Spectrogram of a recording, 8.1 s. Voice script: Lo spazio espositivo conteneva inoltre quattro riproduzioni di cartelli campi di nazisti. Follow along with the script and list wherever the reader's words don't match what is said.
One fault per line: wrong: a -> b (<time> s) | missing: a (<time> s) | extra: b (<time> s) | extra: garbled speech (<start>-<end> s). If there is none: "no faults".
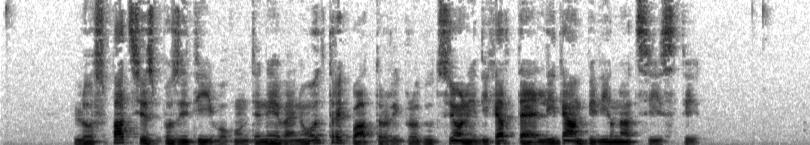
no faults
